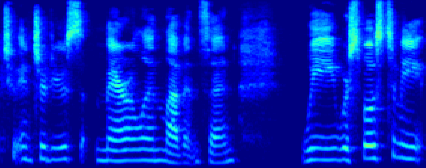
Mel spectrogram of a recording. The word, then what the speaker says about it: Marilyn Levinson: asked before just to make sure I don't mispronounce it's Marilyn levenson yes correct um sometimes I like to check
